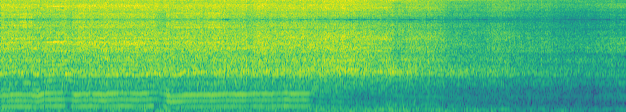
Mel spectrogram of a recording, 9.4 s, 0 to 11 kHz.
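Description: KTM 200 EXC's two-stroke single-cylinder engine held at high revs under load, with a short drop in pitch about two and a half seconds in. About five seconds in the throttle is shut and the engine note falls away, the sound getting steadily quieter.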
